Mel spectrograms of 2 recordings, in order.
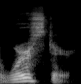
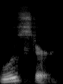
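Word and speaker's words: Worcestershire: Uh I thought it was uh worester.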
